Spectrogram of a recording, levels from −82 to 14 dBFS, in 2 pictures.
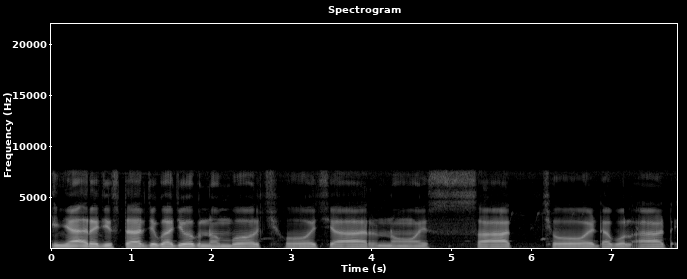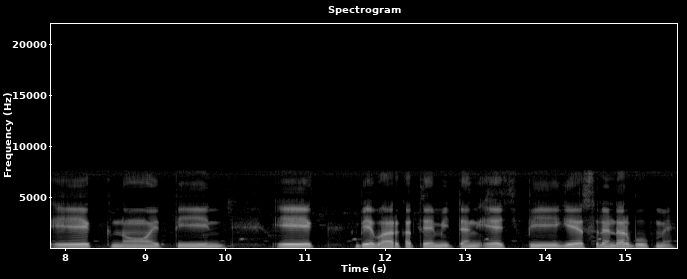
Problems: none marked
